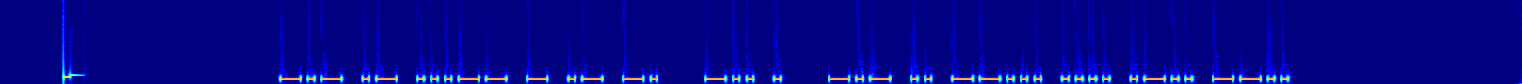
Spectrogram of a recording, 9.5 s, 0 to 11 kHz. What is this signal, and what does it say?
Morse code, heard as a keyed tone, about 28 wpm, 700 Hz. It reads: KA3TAN DE KI7HLZ
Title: USA Callsign DE Callsign - 6 Characters - 28wpm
